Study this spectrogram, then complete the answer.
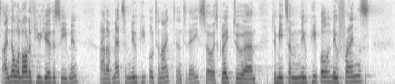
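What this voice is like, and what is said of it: Welsh English accent. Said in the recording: “speak Welsh English, which is very, very different... my accent”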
